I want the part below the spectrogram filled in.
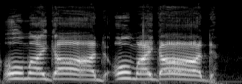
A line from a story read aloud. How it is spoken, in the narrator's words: humans yelling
